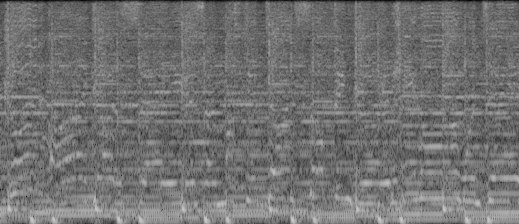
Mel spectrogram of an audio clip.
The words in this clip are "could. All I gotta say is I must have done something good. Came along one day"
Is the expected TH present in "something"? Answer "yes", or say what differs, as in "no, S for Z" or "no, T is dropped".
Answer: yes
